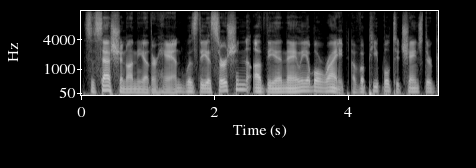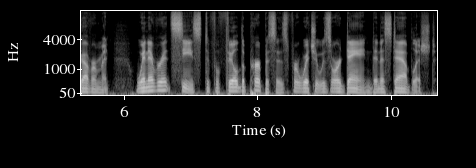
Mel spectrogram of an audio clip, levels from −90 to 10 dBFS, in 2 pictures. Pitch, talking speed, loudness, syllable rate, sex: 95 Hz, 185 wpm, -21 LUFS, 5.6 syllables/s, male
